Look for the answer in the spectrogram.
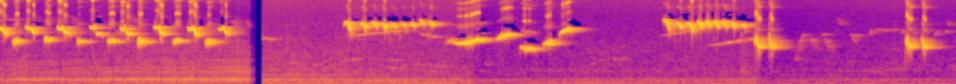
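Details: White-rumped shama lure song: a rapid run of high chirps, a pause, then bursts of buzzy high trills and looping whistles with quiet gaps, ending in isolated sharp calls.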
